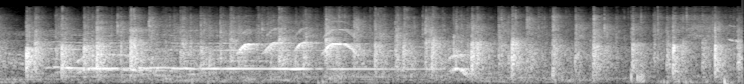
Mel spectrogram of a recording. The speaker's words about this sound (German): Ja, und einsteigen tut die Petra mit einem riesigen Applaus jetzt, denn sie bringt einen ganz starken Teil.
